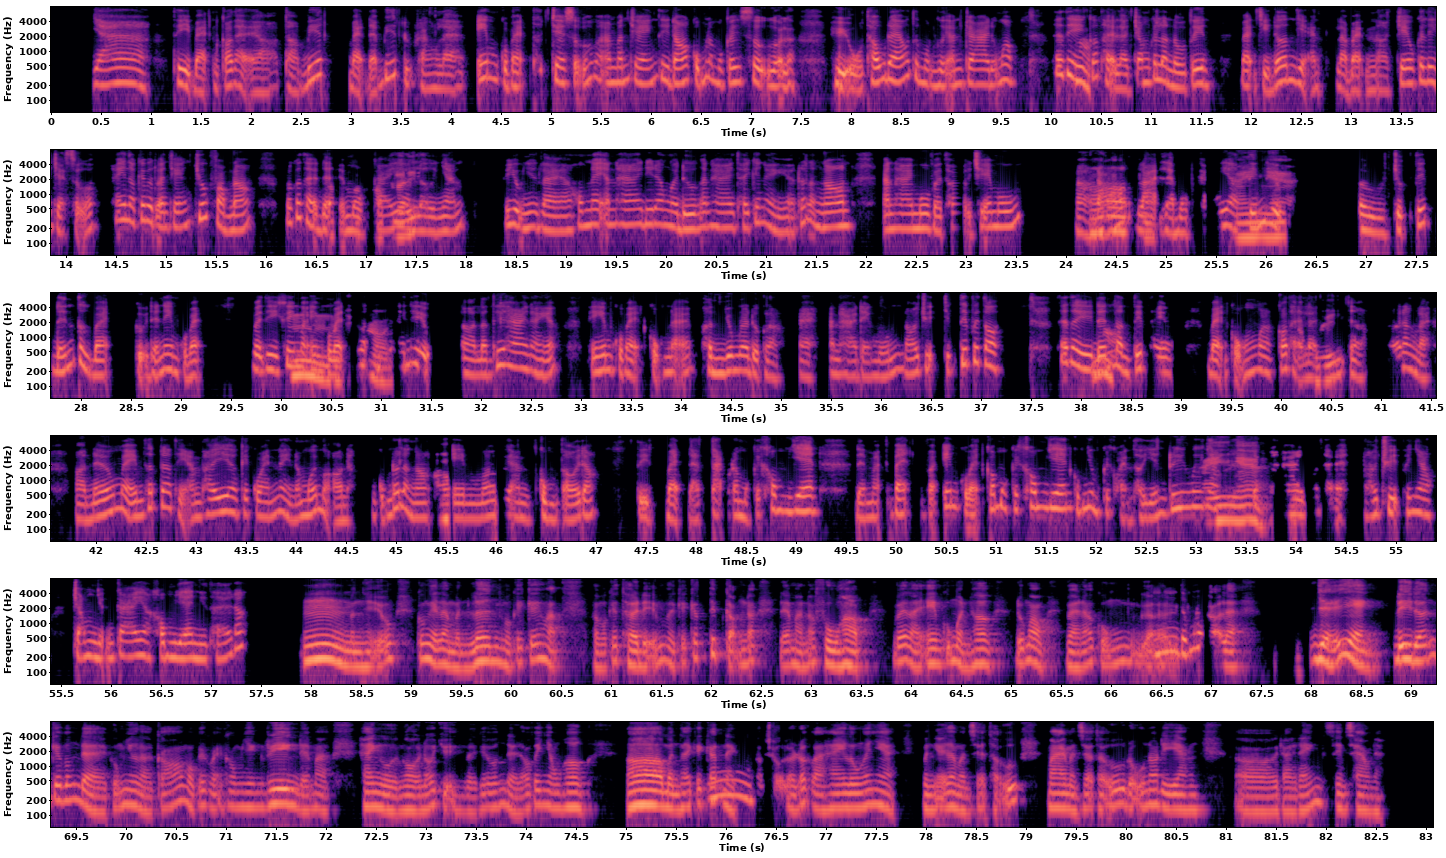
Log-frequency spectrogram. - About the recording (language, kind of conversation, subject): Vietnamese, advice, Làm sao để vượt qua nỗi sợ đối diện và xin lỗi sau khi lỡ làm tổn thương người khác?
- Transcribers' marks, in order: tapping; other noise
